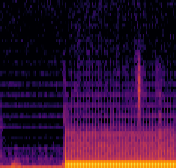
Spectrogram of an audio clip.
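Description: After a brief low hum, a loud, steady telephone tone sounds through the earpiece and holds unbroken to the end, a call to Popeye's ringing out unanswered on the line.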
